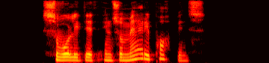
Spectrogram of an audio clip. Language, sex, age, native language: Icelandic, male, 20-29, Icelandic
